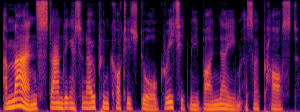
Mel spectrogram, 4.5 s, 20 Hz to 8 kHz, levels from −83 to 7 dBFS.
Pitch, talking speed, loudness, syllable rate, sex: 120 Hz, 200 wpm, -20 LUFS, 4.8 syllables/s, male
